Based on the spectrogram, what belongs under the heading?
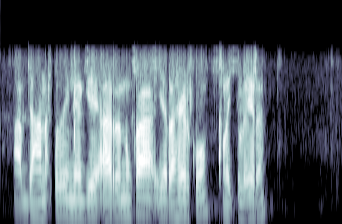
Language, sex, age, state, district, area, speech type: Santali, male, 18-30, Jharkhand, East Singhbhum, rural, conversation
